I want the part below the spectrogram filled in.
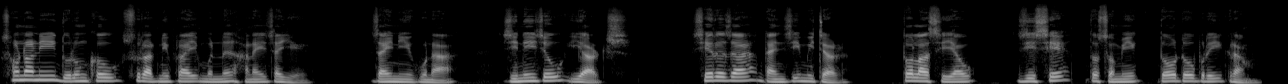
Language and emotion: Bodo, neutral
